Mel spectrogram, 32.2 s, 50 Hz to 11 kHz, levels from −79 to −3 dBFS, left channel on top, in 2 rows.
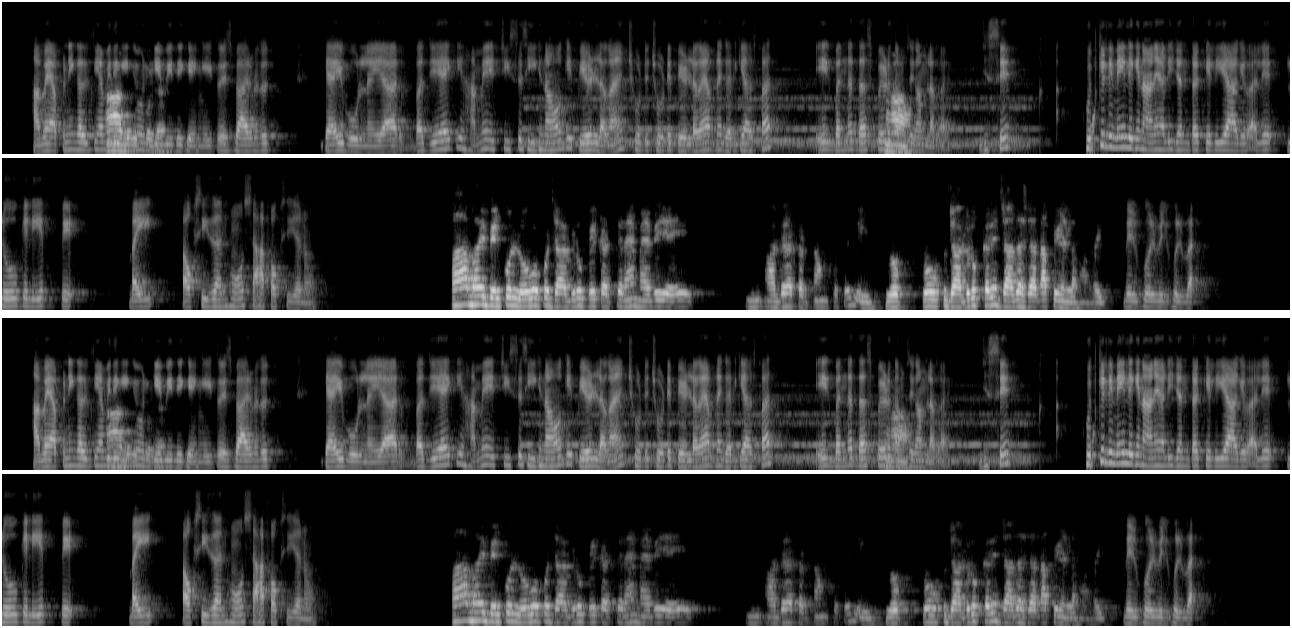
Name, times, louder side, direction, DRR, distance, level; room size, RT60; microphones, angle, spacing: voice 1, 0.4-3.4 4.0-9.6 10.2-11.9 12.2-12.6 13.6-17.0 17.7-18.0 18.4-20.0 30.1-31.0, right 1 dB, 5° right, 11 dB, 0.3 m, -34 dB
voice 2, 1.3-2.1 11.0-11.4 21.7-24.7 25.4-29.9, left 7 dB, 70° left, 19 dB, 0.3 m, -27 dB
sound 1, 6.5-12.9, right 1 dB, 25° right, 2.7 m, -45 dB
18.0 x 8.6 x 2.3 m, 0.65 s
head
